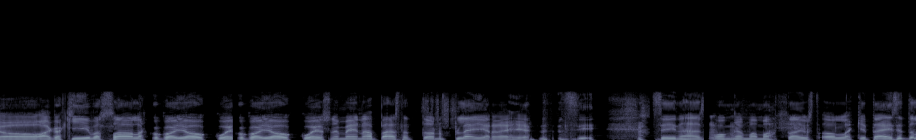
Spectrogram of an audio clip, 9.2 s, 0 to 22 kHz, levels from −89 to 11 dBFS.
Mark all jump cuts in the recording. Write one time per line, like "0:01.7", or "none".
0:02.3
0:07.0

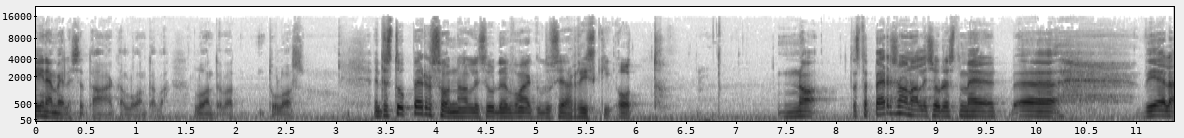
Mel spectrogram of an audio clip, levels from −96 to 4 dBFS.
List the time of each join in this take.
0:08.0

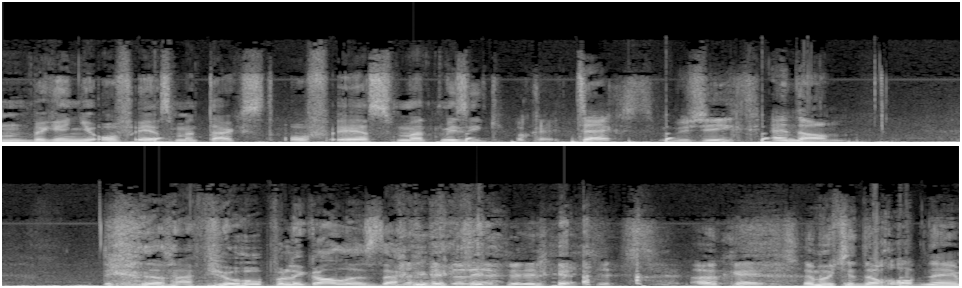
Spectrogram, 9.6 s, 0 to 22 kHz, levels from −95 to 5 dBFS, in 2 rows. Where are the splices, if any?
none

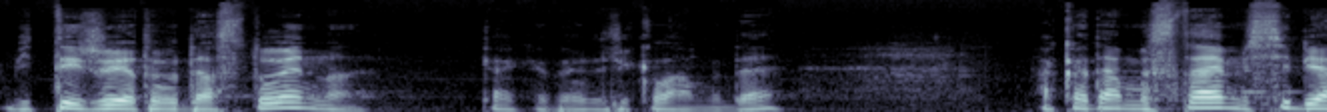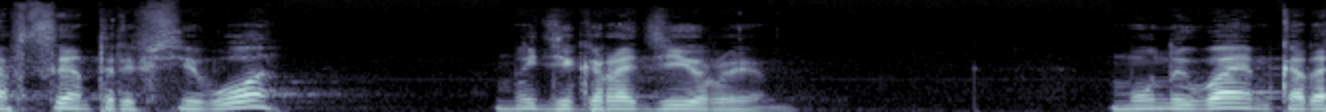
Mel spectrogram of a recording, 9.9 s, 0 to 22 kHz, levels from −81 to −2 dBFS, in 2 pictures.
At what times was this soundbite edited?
none

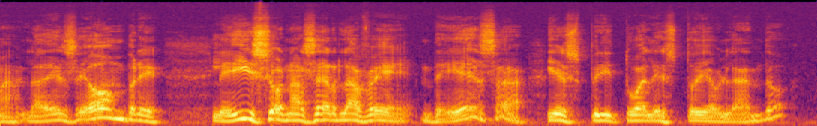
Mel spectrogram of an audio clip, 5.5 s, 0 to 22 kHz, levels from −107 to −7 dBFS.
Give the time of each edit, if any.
0:01.4
0:03.7

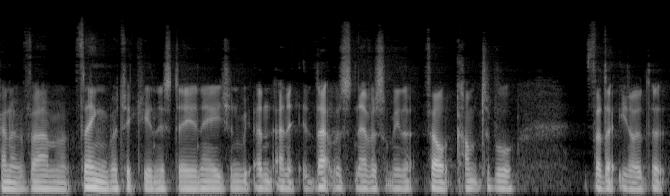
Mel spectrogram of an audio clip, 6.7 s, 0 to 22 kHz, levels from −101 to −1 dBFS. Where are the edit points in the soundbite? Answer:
0:04.2

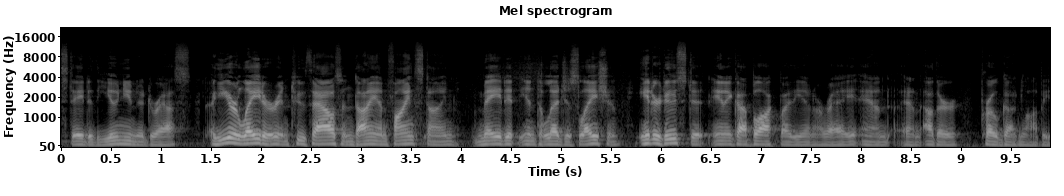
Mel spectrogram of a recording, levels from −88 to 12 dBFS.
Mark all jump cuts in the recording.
0:01.4
0:05.7

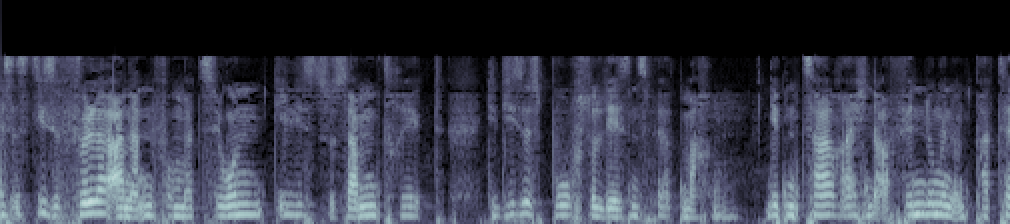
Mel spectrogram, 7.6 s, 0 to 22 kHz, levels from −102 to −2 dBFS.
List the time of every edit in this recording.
0:01.0
0:02.1
0:05.6

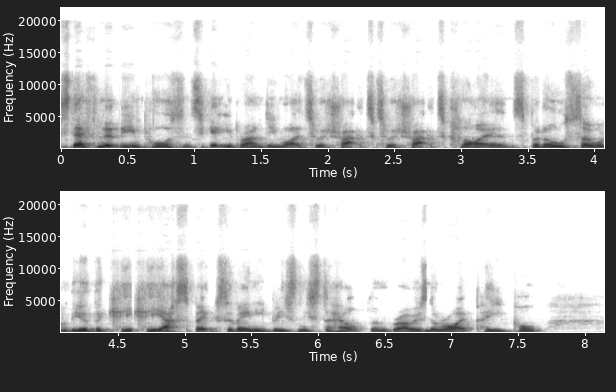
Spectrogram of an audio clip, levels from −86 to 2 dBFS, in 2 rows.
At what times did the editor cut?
0:02.4
0:04.6
0:06.8

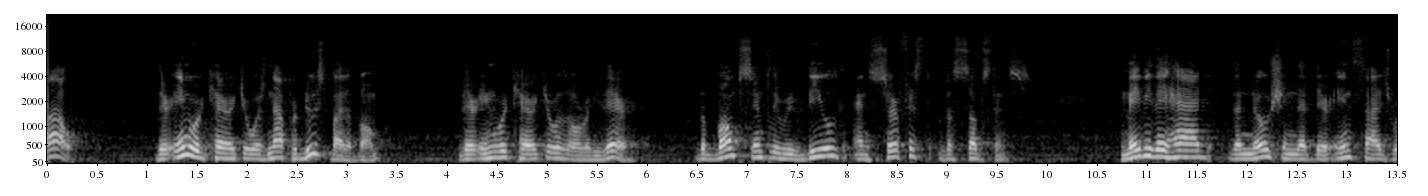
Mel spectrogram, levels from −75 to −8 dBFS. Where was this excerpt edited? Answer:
none

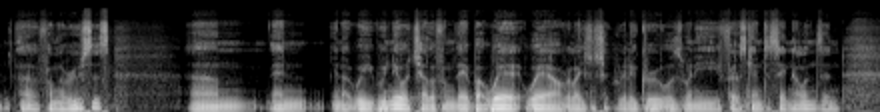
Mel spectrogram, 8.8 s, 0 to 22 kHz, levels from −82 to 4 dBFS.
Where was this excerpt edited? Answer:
0:03.2

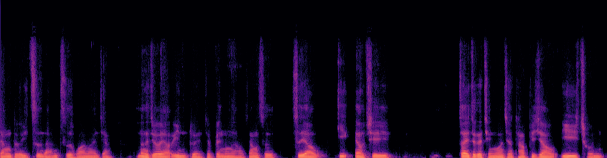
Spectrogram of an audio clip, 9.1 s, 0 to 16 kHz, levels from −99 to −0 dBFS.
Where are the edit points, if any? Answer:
0:05.3

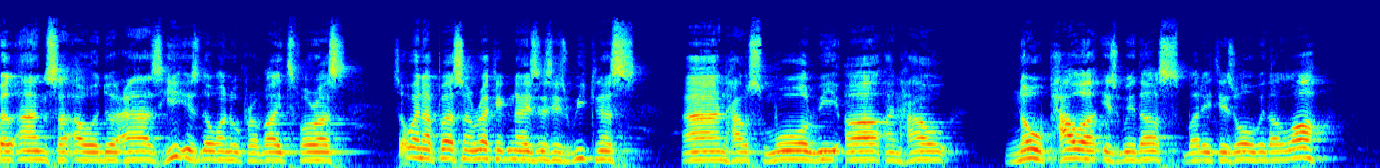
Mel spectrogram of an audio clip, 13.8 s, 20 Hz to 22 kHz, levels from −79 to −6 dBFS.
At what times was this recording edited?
none

